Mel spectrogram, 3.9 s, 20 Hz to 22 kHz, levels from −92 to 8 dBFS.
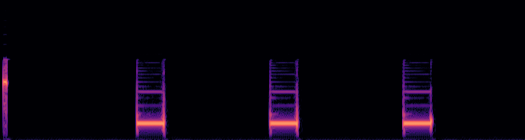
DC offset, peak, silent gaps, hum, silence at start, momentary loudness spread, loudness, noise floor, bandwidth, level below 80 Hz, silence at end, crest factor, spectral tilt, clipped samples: under 0.1%; -6 dBFS; none; 50 Hz at -90 dBFS; 0 s; 7 LU; -21 LUFS; -82 dBFS; 4.1 kHz; -88 dBFS; 0.7 s; 18 dB; -4.5 dB/octave; under 0.1%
